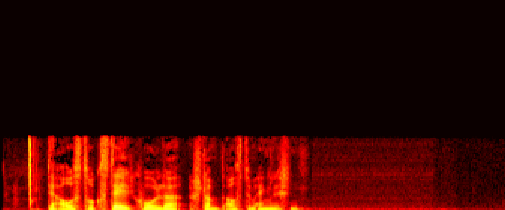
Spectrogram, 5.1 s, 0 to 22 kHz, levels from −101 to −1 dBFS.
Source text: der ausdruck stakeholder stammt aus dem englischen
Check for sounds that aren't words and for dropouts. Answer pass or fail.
pass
